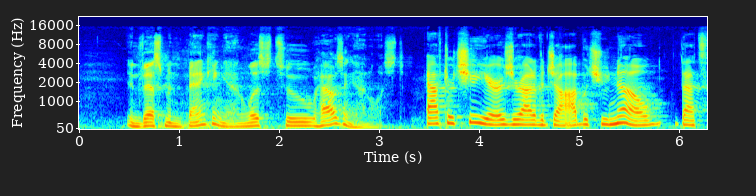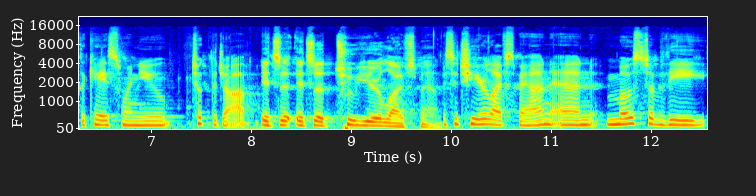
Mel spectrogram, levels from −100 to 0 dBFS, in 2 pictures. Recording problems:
echo of what is said; faint; throughout; 90 ms later, 20 dB below the speech

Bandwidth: 15 kHz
